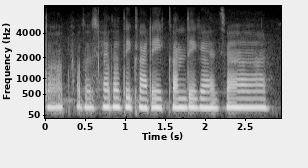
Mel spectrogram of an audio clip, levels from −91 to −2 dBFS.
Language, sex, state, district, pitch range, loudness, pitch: Chakma, female, Tripura, Unakoti, 195-200 Hz, -19 LUFS, 195 Hz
